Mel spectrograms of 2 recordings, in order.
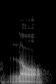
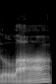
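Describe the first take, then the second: First: The vowel is a rounded o sound. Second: The vowel is an open ah sound. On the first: "modern British English, it's an o" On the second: "Some Americans say la"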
